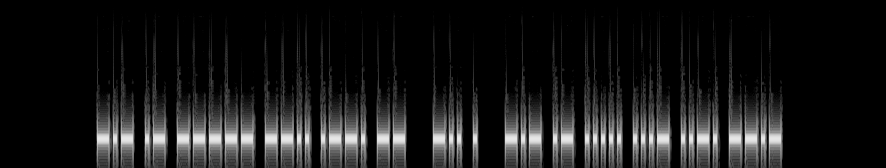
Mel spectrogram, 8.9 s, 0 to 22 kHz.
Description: Morse code, heard as a keyed tone, about 32 wpm, 700 Hz. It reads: KA0ZPM DE KA5VFQ
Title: USA Callsign DE Callsign - 6 Characters - 30wpm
